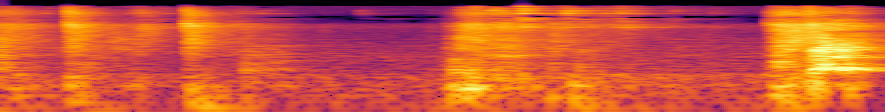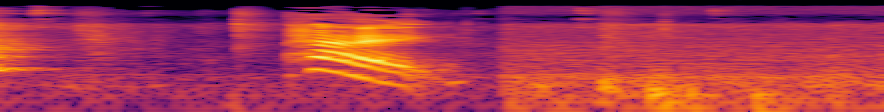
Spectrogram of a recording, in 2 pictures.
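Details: A golden retriever, skeptical of a peanut butter bowl he was allowed to lick, gives a high falling whine-yip after a few bursts of licking and handling noise, indoors.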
